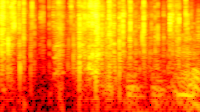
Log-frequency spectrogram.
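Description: Foil wrapper of a Magic: The Gathering booster pack crinkling and crackling in rapid bursts as hands pull it open.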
